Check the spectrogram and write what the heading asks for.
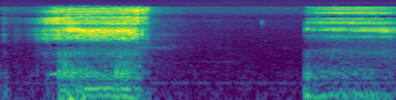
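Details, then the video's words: Sleeping Labrador Retriever snoring like a person indoors: a long, deep, rattling rumble of about one second, a quiet pause, then another low, throaty snore beginning. "Labrador roncando igual gente"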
